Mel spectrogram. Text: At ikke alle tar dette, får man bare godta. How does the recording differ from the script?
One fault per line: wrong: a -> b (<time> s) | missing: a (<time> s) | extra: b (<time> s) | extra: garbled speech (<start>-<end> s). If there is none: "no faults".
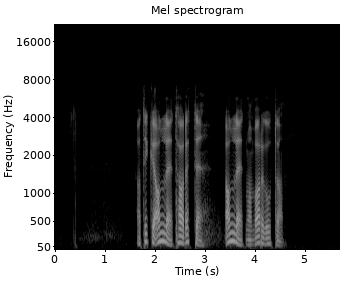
wrong: får -> alle (3.4 s)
